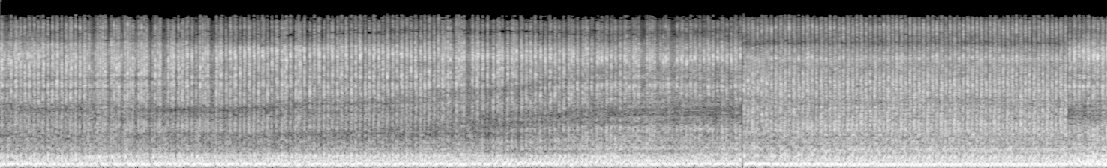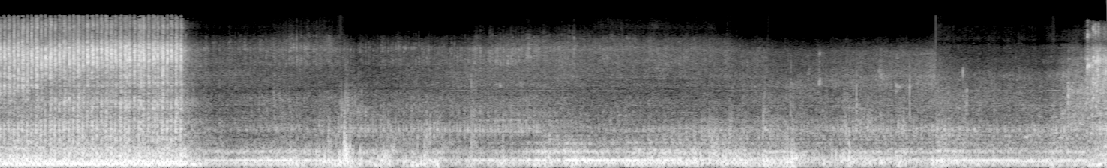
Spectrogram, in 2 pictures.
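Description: A Ford Mustang drag car's engine is held at high, steady revs, getting louder for a few seconds past the middle. It then cuts back suddenly to a lower, rumbling idle.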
